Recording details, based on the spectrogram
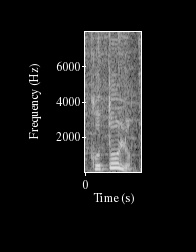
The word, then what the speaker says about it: Cthulhu: La aceptación más grande que tenemos es gracias a Metallica, pues las que las personas que son aficionados al metal, por el álbum que precisamente se llama Cthulhu, y pues se quedó como Cthulhu. entonces la idea es que ustedes pueden pronunciar Cthulhu como quieran en ese sentido.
